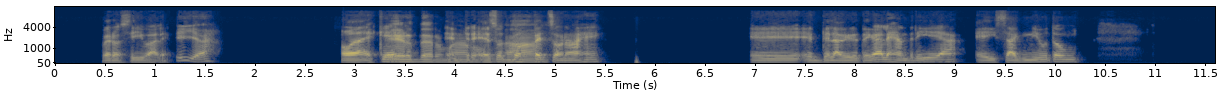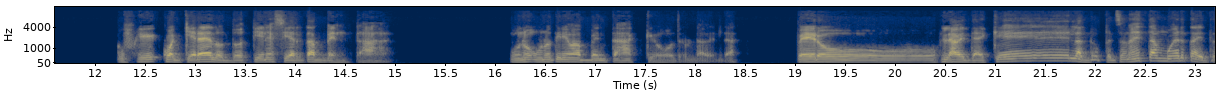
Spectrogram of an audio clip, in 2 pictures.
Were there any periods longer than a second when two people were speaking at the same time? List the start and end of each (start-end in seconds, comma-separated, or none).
3.3-5.0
